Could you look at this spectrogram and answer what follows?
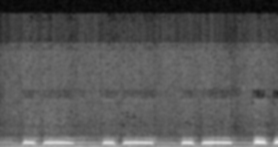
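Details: Spotted dove giving lure coos for wild doves, a repeated pattern of clipped short notes and longer hollow ones, roughly once a second, over low background hum.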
